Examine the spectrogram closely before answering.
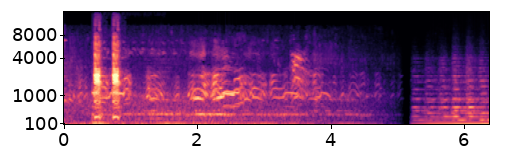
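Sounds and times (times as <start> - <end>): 
ducks being fed bread quacking: 0.4 - 5.0
steady tonal hum: 0.4 - 5.0.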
